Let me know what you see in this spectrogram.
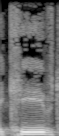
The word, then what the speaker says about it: Kyiv: and sometimes I say Kiev, just like the reporters are doing on television. Mykola told me that Kiev is the Ukrainian pronunciation, right? – Right, right.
